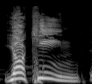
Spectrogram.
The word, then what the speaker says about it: Jachin: He set up the right pillar and called the name thereof Jachin, or Jachin is a better way to pronounce that.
